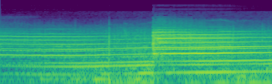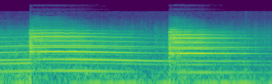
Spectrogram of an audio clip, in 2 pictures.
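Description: Deep clock bells striking thirteen on a cold April day ring out three times, spaced about two seconds apart, each loud stroke ringing out with a rich, sustained hum that overlaps the next. No voices are present.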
